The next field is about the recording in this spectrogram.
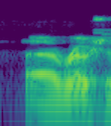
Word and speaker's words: Roesch: Roche is spelled R-O-E-S-C-H.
